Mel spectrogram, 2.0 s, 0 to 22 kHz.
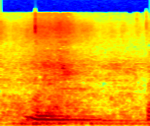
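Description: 1976 Honda Benly S110's small single-cylinder four-stroke engine running, with a louder steady tone coming in about half a second in and fading toward the end.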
